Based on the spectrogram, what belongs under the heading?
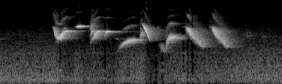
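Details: Song of a black-throated canary, used as a tutor for white-rumped shama: a short burst of bright, high-pitched chirps and slurred whistles that begins after a half-second pause and fades after about two seconds.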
